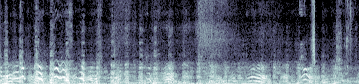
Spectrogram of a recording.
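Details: Puppies of Folie and Mayley at two days old cry out in quick arched squeals, several callers overlapping, loud at first, thinning out, then returning in a cluster of bent, high whines.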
